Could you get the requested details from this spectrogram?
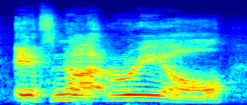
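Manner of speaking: high, drawn-out mock scream; imitated screaming. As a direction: mimic an unhinged scream, stretched out and high.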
